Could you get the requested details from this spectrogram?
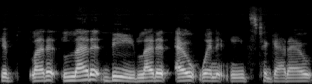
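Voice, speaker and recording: Speaking with a slight Canadian accent, a woman uses a fairly low pitch and a fairly slow pace. The recording is very clean, with a silent background. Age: 40s. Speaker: author and minister. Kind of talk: interview.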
